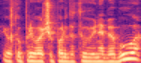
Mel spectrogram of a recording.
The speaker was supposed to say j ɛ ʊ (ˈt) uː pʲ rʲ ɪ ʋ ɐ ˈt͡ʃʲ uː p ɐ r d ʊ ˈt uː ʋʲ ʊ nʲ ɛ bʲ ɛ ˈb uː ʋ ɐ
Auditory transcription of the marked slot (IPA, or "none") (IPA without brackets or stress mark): t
